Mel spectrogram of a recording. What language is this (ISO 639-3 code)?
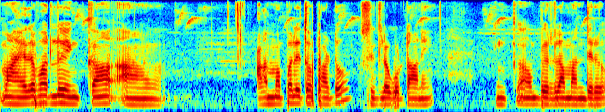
tel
